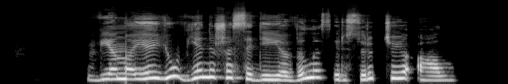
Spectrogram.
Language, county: Lithuanian, Šiauliai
